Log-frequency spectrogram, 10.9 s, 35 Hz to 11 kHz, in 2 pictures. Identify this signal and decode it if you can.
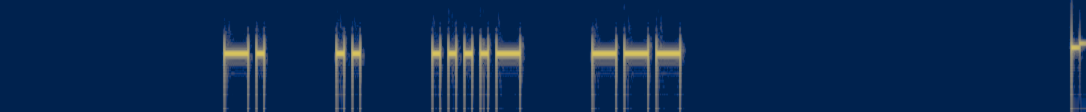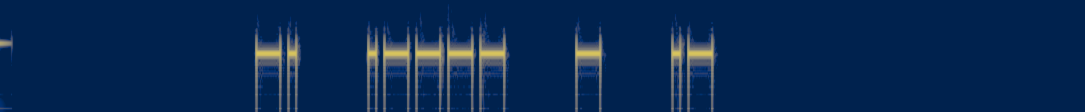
Morse code, heard as a keyed tone, about 30 wpm, spaced as for 17 wpm, 700 Hz. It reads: NI4O N1TA
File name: Lesson 15g - Number 5 - Call Signs 30wpm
